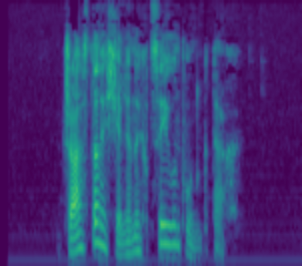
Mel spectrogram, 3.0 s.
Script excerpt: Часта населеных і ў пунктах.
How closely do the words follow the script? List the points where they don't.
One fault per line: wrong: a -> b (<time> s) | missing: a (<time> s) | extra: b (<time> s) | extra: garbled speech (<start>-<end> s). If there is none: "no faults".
no faults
